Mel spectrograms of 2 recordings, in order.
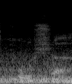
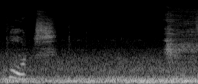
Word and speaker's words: Porsche: Also, I do believe it's Porsche. Not Porsche.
